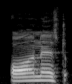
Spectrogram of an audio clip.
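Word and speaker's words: honest: ऑनेस्ट honour honorary सब में H silent है।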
